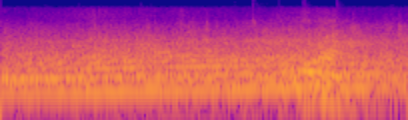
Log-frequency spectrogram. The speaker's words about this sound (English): Into the pits comes the KTM Crossbow, and the car that's been suffering a lot in the course of the race.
